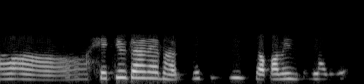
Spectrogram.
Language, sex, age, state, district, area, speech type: Assamese, female, 30-45, Assam, Nagaon, rural, conversation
